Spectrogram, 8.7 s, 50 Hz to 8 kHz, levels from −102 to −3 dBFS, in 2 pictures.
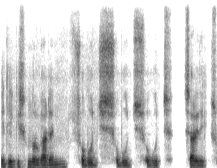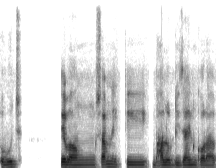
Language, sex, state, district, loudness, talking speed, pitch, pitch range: Bengali, male, West Bengal, North 24 Parganas, -22 LUFS, 110 wpm, 115 Hz, 110-125 Hz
